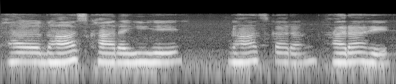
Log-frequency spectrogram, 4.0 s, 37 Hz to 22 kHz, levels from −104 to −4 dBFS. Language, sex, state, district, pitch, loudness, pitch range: Hindi, female, Madhya Pradesh, Bhopal, 195 Hz, -16 LUFS, 195-205 Hz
